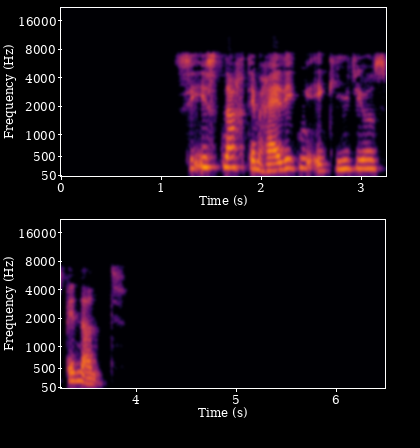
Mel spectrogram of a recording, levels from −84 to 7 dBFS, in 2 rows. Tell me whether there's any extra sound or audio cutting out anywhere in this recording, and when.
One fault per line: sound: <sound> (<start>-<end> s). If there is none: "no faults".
no faults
